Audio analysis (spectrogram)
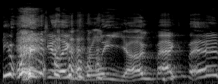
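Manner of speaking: high, laughing question. Real, not acted. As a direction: giggle through it at your own mistake. Host cracks up at own confusion.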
